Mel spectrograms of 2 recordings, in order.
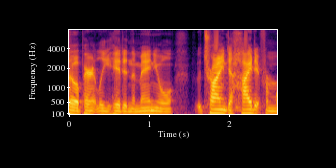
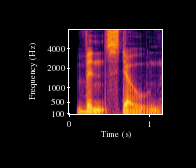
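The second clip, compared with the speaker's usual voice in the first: very low, big, deep baritone voice; 9 semitones lower than usual. Always saying the name this way, Vin Stone deep baritone voice. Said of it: "he has this really baritone voice ... I can't say it without doing it that way".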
